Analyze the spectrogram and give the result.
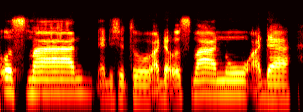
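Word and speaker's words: عثمانُ: Ya, bacanya adalah harokat biasa bukan tanwin. Sulaimanu. Ada Utsman, ya di situ ada Utsmanu, ada Salmanu, ada Maryamu, ya, nggak boleh Maryamun, nggak boleh Maryamu.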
